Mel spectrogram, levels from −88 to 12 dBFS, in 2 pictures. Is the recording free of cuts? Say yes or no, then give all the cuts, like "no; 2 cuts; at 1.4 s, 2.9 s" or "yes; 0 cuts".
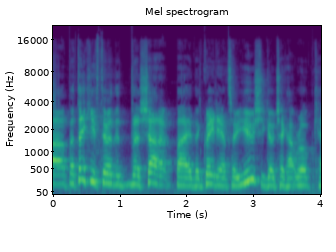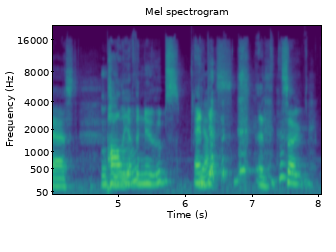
no; 2 cuts; at 4.7 s, 6.3 s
